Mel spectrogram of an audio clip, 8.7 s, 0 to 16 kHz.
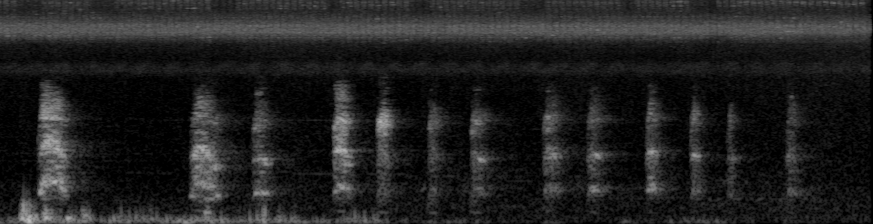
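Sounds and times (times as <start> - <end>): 
roe deer Capreolus capreolus barking: 0.4 - 0.8, 2.0 - 2.8, 3.4 - 8.2.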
